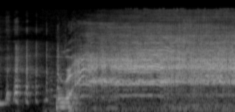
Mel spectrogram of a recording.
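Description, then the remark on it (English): After a few short voiced bursts, a voice lets out a long, harsh, high-pitched monster screech that holds steady and loud for nearly three seconds, imitating the creature's cry as it tilts its head up and screams. “It tilts its head up and screams.”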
